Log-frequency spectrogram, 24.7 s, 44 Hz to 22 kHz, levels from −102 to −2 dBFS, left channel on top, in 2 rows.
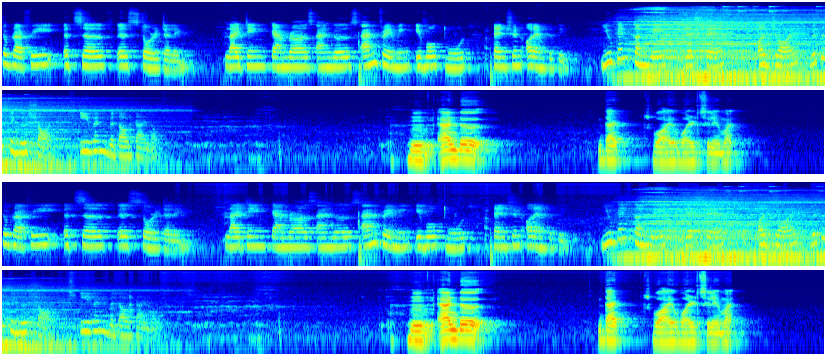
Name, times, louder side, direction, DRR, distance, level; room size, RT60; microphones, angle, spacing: voice 1, 0.0-2.8 3.3-7.0 7.4-8.5 9.0-10.9 11.3-13.1 13.5-14.7, left 3 dB, 80° left, 0.6 m, -44 dB
sound 1, 9.1-14.8, left 2 dB, 65° left, 2.4 m, -44 dB
voice 2, 18.4-19.6 21.3-21.6 22.1-23.3, right 3 dB, 30° right, 0.4 m, -33 dB
19.0 x 7.9 x 3.3 m
head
